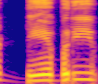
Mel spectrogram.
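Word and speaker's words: debris: बोलते हैं रेकेज, या डेबरी भी बोलते हैं। क्या बोलते हैं, डेबरी। एस साइलेंट होता है, डिबरी बोलते हैं।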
